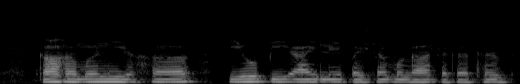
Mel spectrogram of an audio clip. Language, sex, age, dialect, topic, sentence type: Chhattisgarhi, male, 18-24, Western/Budati/Khatahi, banking, question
